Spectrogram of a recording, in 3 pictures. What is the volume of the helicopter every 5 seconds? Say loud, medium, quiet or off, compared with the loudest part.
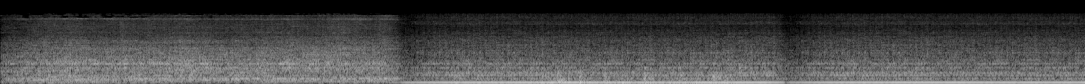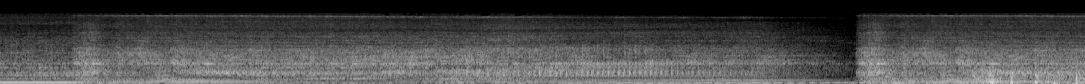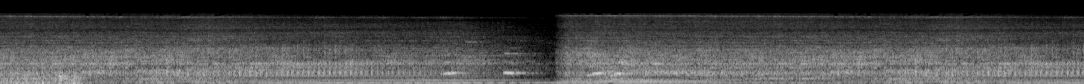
loud, medium, loud, loud, loud, loud, loud.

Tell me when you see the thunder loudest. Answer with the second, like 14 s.
21 s.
